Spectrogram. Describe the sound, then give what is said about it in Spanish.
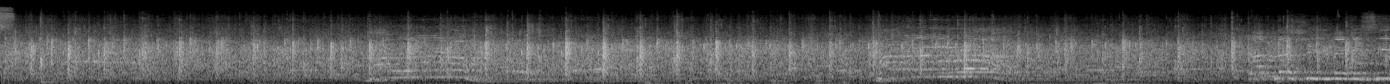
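An audience applauds to God steadily for the whole stretch, a dense, continuous patter of many clapping hands, with raised voices calling out and cheering through the clapping. “Alguna persona aplauso a Dios y alabanza el nombre de Jesús.”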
